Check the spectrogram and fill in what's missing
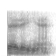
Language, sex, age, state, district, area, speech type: Tamil, male, 60+, Tamil Nadu, Tiruppur, rural, conversation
